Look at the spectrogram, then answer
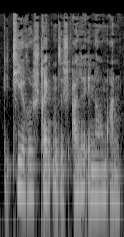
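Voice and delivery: ordinary delivery, nothing marked

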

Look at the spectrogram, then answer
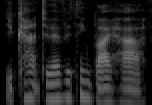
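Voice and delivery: breathy hushed mock-posh read; pretentious whisper. Mocking a movie line in a pretentious whisper. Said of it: "That sounds like a really pretentious".

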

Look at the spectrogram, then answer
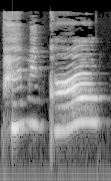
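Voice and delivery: high, slow, exaggerated accent; mock accent. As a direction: stretch out baby girl mockingly. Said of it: "with his accent".

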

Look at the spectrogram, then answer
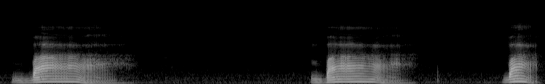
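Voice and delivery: Ba climbs high and then drops sharply; Thai falling tone. Shown as a demonstration. Teacher shows students the falling tone, peaked Ba. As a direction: arch Ba up like a mountain and let it fall. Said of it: "the mountain or falling tone".

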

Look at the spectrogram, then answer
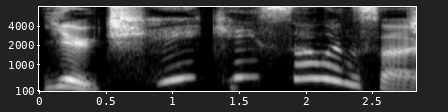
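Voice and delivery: high, drawn-out teasing indignation; mock outrage. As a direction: stretch it out in playful shock. Playful outrage at partner's admission.

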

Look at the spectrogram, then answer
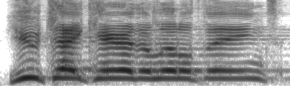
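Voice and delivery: ringing loud preaching; loud proclamation. Shown as a demonstration. Pastor proclaiming the motto to the church, loud.

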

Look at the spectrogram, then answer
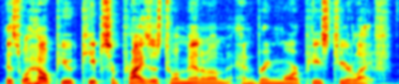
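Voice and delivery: ordinary talk, nothing marked

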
